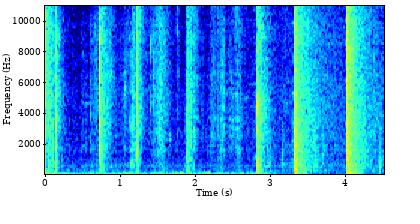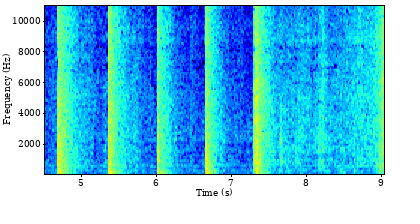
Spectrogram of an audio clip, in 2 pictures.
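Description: A run of sharp, evenly spaced blows, about eight strikes two-thirds of a second apart, after a few seconds of lighter taps and clicks.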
